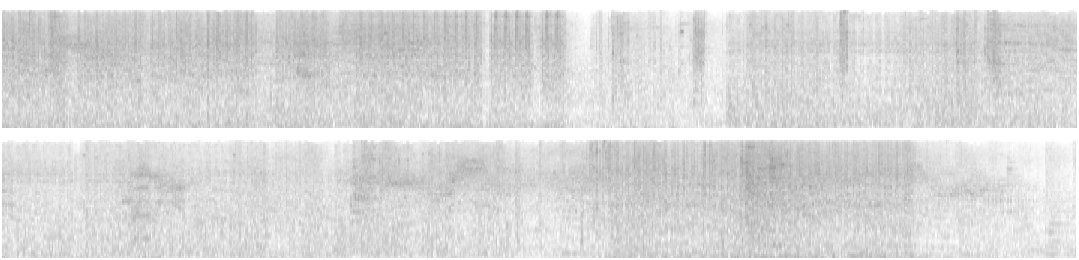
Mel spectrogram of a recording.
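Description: A rapid-fire gun fires in long, loud bursts.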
